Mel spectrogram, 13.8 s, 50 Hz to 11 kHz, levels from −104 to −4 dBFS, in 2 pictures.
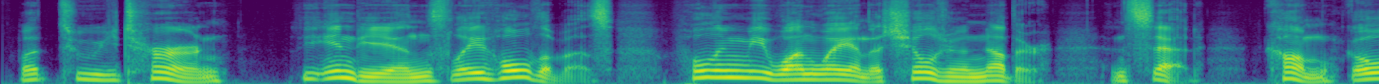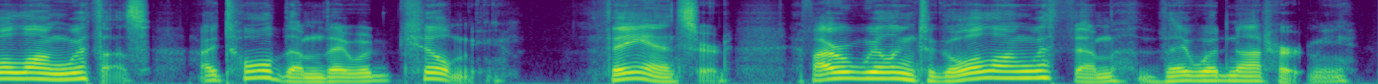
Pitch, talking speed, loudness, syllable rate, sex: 165 Hz, 205 wpm, -17 LUFS, 5.5 syllables/s, male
